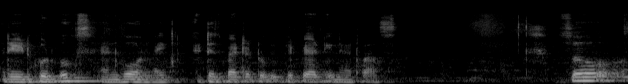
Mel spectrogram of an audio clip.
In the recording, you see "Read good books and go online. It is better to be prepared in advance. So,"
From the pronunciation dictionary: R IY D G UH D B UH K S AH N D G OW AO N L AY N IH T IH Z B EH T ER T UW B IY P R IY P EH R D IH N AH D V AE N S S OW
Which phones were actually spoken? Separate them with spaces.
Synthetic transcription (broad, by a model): R IY D G UH D B UH K S AH N D G OW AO N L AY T IH T IH Z B EH T ER T UW B IY P R IY P EH R D IH N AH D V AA S S OW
